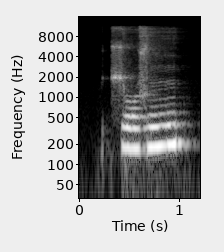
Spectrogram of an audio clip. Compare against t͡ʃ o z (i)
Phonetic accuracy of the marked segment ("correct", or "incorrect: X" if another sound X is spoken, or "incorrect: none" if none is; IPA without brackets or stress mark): incorrect: ĩ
